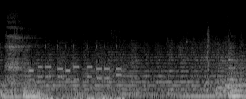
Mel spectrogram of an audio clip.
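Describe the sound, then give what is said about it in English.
A woman dials her phone: a quick string of telephone dialing tones, about eight short keypad beeps in rapid succession over a low, steady background rumble, with no voices. “She dials her phone.”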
